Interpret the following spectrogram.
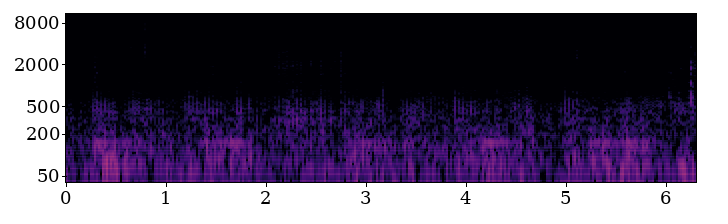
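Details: Grown kittens, already eating from a bowl, suckle milk from their mother cat while some latecomers wait their turn; steady low rumbling purr swelling in cycles about once a second, with soft rustling and small clicks.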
